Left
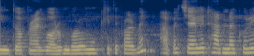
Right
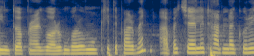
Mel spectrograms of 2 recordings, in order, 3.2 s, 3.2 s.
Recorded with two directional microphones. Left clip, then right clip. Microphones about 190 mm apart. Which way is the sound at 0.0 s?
45° right (ahead or behind).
